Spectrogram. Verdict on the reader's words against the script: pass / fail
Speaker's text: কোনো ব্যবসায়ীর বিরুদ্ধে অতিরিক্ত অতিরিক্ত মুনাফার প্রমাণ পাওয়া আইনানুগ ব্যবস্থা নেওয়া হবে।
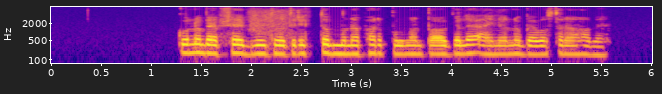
fail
